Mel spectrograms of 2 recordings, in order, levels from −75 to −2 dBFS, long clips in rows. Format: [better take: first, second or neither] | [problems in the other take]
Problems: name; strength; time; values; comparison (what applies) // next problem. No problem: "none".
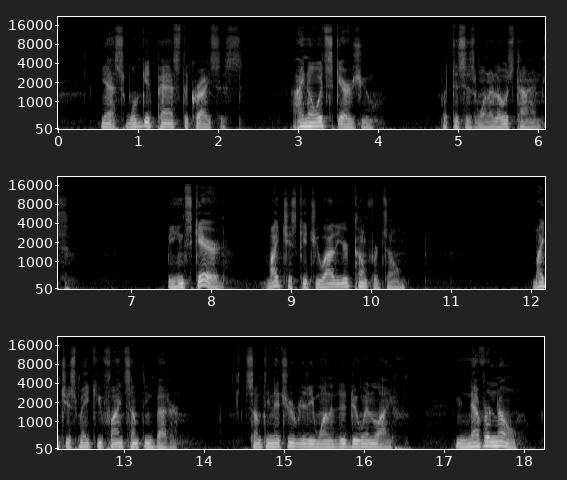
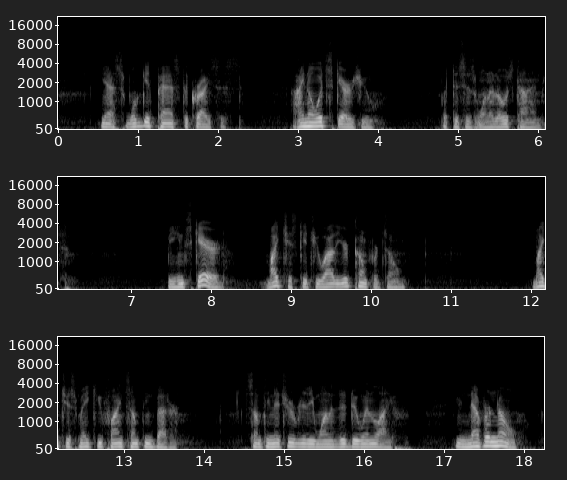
first | muffled; very; fading above 2 kHz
